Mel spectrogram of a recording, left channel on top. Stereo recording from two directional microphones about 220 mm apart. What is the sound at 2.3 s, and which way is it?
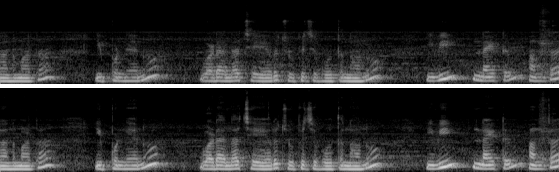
A woman's voice, 15° right (ahead or behind).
